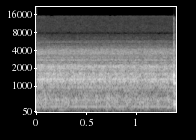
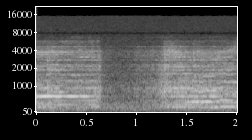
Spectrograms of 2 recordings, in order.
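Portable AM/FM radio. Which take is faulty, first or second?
first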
